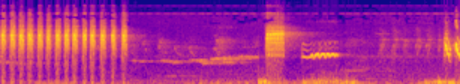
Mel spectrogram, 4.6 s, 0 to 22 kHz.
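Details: Long-tailed shrike tutoring song, recorded 16 May 2022 in a home yard and rice field with a Samsung M30 phone: a rapid even buzzy trill of about a dozen pulses, then faint lower notes and one loud harsh burst.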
